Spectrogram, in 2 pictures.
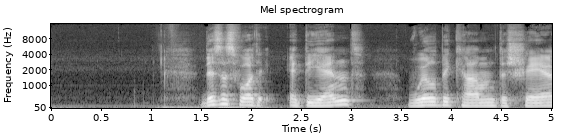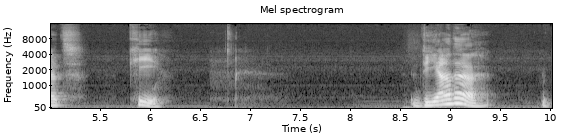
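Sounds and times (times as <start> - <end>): man speaking: 1.5 - 6.3, 8.6 - 10.0.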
